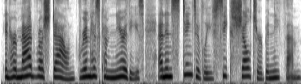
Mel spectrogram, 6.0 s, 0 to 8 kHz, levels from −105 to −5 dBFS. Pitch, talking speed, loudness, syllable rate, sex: 255 Hz, 160 wpm, -16 LUFS, 4.1 syllables/s, female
